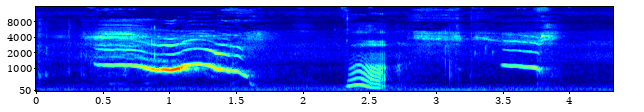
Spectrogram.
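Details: Four-month-old female Cane Corso x Bullmastiff puppy whining because she wants something: a long tonal whine that rises and falls, then two short whines. A person talks to her in between.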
